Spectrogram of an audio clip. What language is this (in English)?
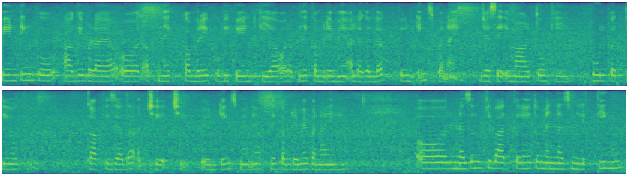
Urdu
